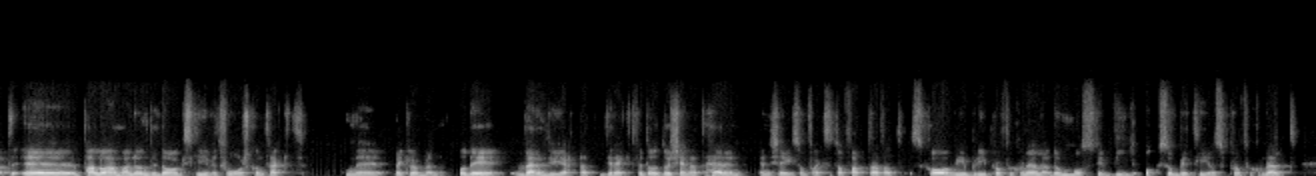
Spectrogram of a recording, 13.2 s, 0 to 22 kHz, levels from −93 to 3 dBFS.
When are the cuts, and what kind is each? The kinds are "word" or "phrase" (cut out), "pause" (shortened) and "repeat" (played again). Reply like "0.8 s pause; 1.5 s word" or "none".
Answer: 4.5 s pause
